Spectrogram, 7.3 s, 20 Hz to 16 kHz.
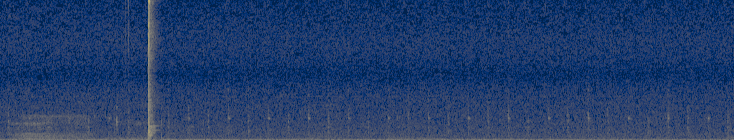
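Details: Repaired approx. 1971-1974 Cadillac electric clock, opened, cleaned with solvent, coils checked and powered on the bench with solenoid rewind: faint, evenly spaced tick about once a second, no catches or stalls, running properly.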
